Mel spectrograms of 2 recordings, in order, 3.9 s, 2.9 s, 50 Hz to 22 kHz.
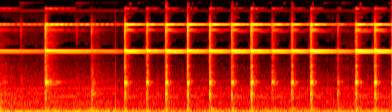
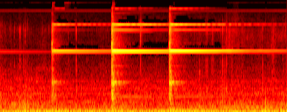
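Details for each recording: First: Princess 300 typewriter margin bell after an alcohol flush of the pivot points: carriage ratchet ticks with a bell ding that sounds on some throws but not others; striker lacks momentum unless flicked sharply, bell still sticky. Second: Princess 300 typewriter bell mechanism after flushing and loosening the pivots: three crisp, bright dings about half a second apart, ringing cleanly; the bell now strikes freely.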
